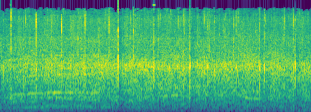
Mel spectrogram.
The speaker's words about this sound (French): Donc je vous demande quand même de donner un applaudissement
